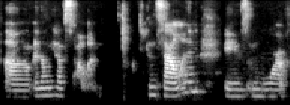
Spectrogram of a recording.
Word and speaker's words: Samhain: byoko and today we're going to talk about salon otherwise known as samhain as i've called it for many many years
